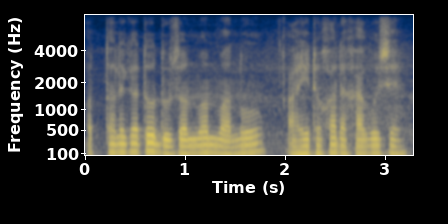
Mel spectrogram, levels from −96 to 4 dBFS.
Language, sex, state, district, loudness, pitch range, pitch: Assamese, male, Assam, Sonitpur, -17 LUFS, 105-125 Hz, 110 Hz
